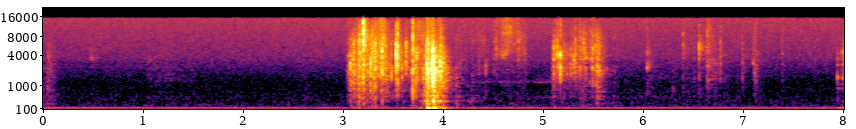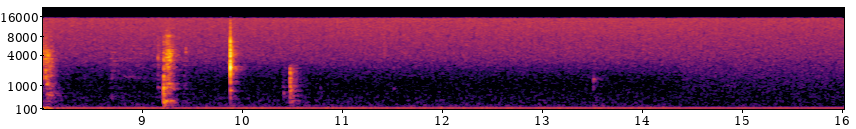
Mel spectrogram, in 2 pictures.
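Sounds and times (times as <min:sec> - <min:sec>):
plastic bag rustling and crinkling: 0:03.0 - 0:07.2.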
